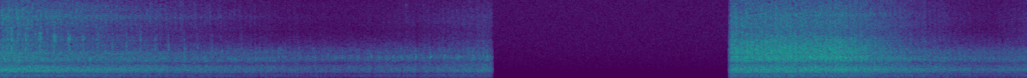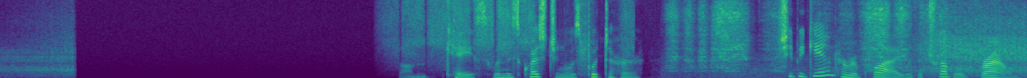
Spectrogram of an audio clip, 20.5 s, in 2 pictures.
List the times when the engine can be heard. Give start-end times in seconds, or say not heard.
0.0-5.0, 7.2-11.1, 18.6-20.4.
